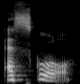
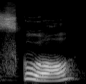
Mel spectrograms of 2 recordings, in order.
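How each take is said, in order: First: An extra vowel sound comes before the s. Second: The word begins directly with the s sound.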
